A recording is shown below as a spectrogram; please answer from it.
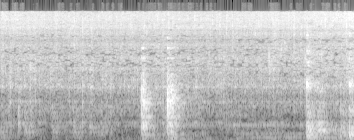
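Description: Onions frying in hot oil with cloves, cardamom and bay leaf, cooking for a chana masala gravy: a steady close sizzle runs throughout, with a few brief stirring scrapes breaking through it.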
